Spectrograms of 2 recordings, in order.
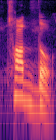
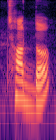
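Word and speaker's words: ছদ্ম: সংযুক্ত হওয়ার কারণে এখানে উচ্চারণ রীতিতে দ এর উচ্চারণ দৃত্ত হয়েছে দুইবার হয়েছে ছদ্দ এখন মসিক্য বর্ণ হওয়ার কারণে যে বর্ণের সাথে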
